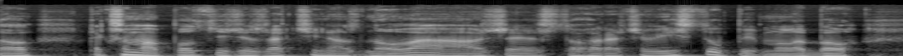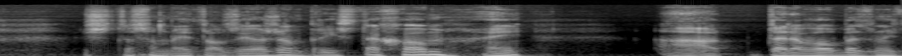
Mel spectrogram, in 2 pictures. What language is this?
Slovak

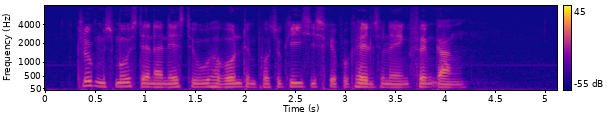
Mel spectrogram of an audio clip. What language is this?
Danish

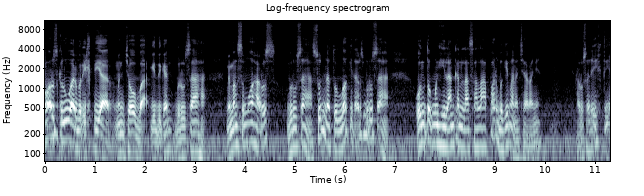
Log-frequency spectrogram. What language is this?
Indonesian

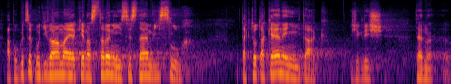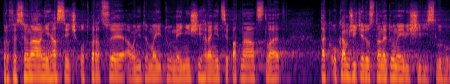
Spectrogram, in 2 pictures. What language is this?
Czech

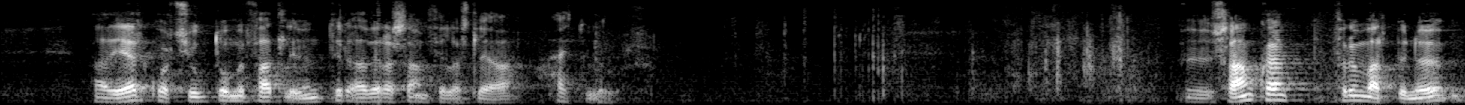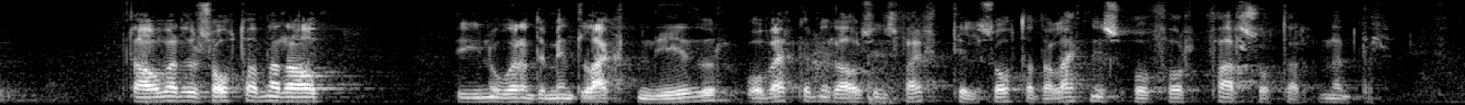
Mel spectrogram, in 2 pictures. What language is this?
Icelandic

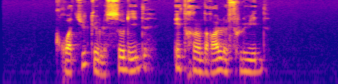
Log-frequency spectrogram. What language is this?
French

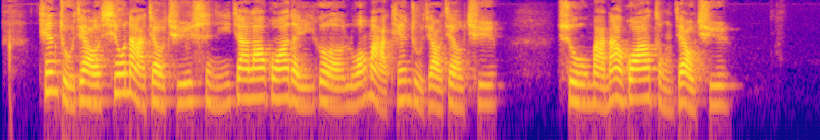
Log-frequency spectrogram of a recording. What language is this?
Chinese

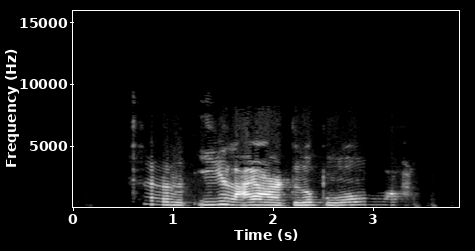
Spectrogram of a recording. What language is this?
Chinese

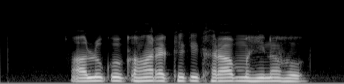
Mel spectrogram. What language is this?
Magahi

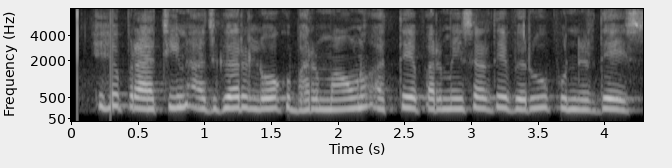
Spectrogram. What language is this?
Punjabi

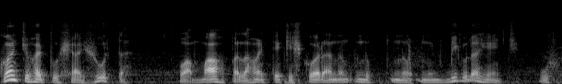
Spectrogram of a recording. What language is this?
Portuguese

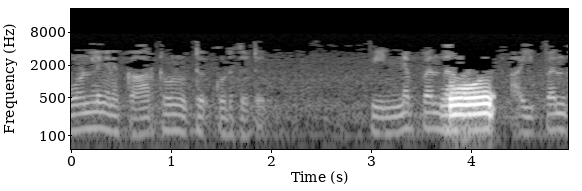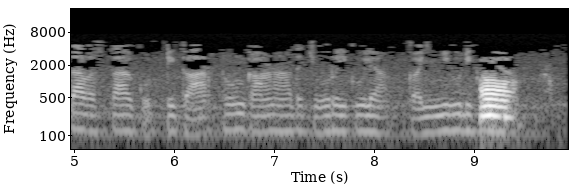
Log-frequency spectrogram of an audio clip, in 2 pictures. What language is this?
Malayalam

